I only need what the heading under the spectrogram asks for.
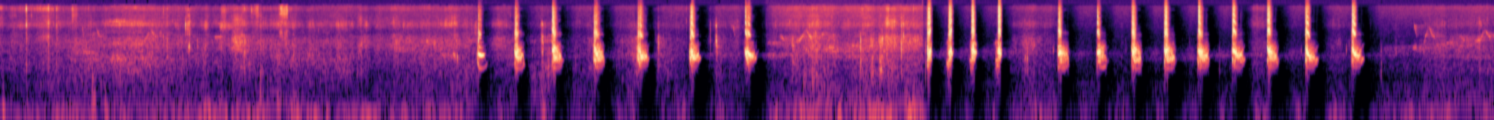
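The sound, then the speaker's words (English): Wild turkeys gobble outdoors in a creek bottom during a turkey hunt, in two long, loud bursts of rapid, rattling pulses. A stretch of rustling, breezy background noise comes first, and no one speaks. “I circled way around them and came in on the other side of them. And here's where our audio picks up.”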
